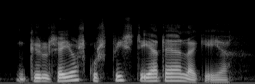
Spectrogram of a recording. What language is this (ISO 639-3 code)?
fin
